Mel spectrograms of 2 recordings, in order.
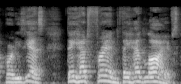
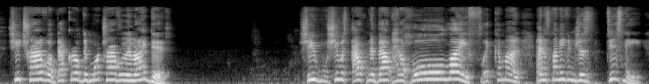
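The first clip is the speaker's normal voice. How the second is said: higher, heated listing of everything she did; pitched-up exasperated defense; indignant rant; 5 semitones higher than usual. Real, not acted. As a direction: rattle it off, fired up and defensive. Defending Dee Dee against claims.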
